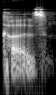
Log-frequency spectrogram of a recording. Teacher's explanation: often in regular speech, you may not even notice the be, buh, because it goes by so quickly, and it might just sound like cuz.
